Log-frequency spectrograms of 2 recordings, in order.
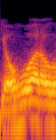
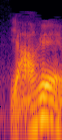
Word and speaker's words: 야훼: 근데 이 I am who I am, 요트의 바브에, 이걸 우리 흔히 여호와라고 발음을 하는데, 야훼, 뭐 요즘 이렇게 발음하는 게 옳대요.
